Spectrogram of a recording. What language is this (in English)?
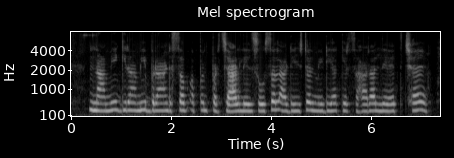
Maithili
